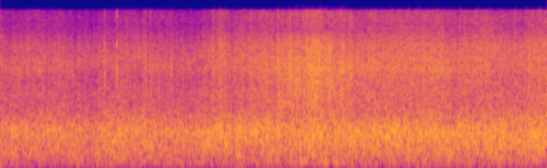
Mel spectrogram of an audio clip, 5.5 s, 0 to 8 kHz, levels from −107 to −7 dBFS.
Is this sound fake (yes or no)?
no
